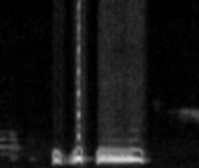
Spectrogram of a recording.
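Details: Spotted dove giving its song to call in rival males for a fight: a brief low note and a second slightly higher one, followed by a drawn-out, trembling coo about half a second long; nothing else audible.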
